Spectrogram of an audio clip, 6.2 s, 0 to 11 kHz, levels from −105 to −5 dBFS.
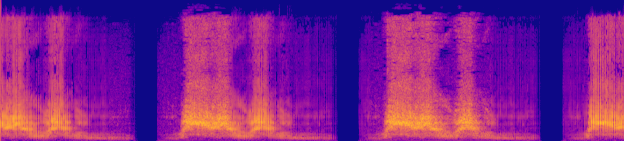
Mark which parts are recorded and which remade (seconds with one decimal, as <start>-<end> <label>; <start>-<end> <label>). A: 0.0-1.1 remade; 1.1-2.3 recorded; 2.3-3.7 remade; 3.7-4.9 recorded; 4.9-6.2 remade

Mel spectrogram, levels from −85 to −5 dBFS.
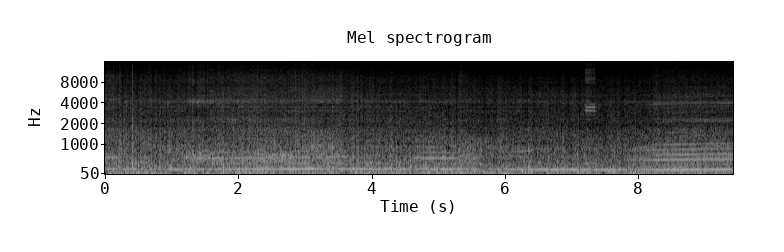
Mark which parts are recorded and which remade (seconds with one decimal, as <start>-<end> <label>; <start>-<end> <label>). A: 0.0-0.6 recorded; 0.6-3.7 remade; 3.7-5.3 recorded; 5.3-6.4 remade; 6.4-9.4 recorded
